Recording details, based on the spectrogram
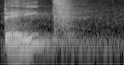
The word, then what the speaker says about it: Beit: So in Hebrew, Beth, or be probably better pronounced Beit.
